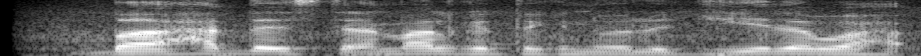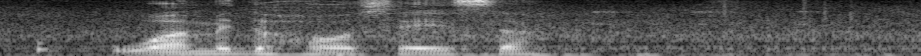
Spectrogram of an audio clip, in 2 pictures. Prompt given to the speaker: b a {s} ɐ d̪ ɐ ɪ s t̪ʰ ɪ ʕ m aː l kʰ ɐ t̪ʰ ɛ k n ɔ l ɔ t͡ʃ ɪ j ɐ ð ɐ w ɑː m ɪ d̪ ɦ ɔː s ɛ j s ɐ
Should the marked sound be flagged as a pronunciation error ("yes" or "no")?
yes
